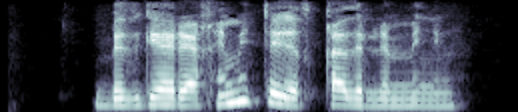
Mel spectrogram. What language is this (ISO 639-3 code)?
bak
